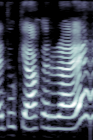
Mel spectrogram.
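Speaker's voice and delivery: loud, harsh, stern Haryanvi-style accent. Showing how Haryanvi speakers sound when talking: harsh Haryanvi-style tone. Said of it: "हरियाणवी में बोलते किस तरह उसका मतलब टोन ही अजीब होता है".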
